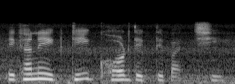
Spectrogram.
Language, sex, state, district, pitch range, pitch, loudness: Bengali, female, West Bengal, Alipurduar, 200-240 Hz, 215 Hz, -17 LUFS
